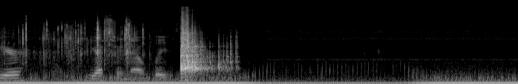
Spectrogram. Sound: dice thumping

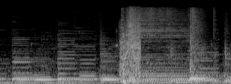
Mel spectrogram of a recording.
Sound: whoosh

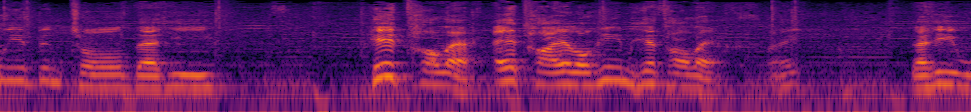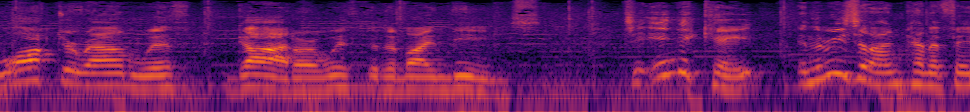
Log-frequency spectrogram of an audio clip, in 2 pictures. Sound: Hebrew

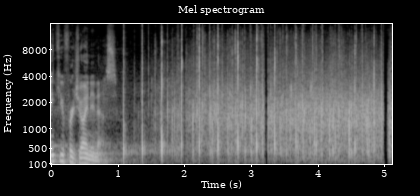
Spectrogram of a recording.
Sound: crowd applauding

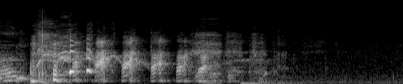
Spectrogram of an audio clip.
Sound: laughing loudly

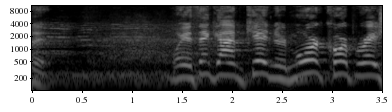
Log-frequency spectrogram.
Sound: laughter

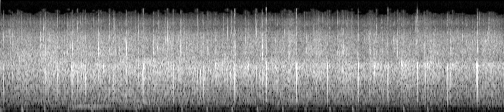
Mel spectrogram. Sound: audience applauding

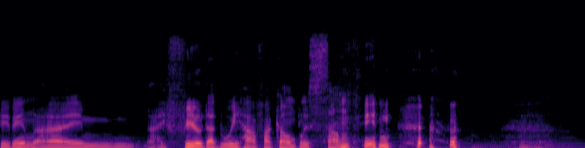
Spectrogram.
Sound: laughs

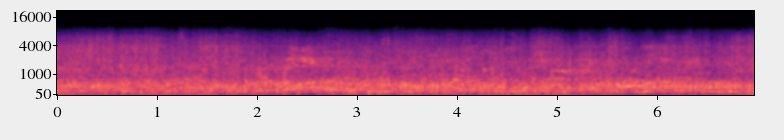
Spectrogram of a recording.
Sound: applause

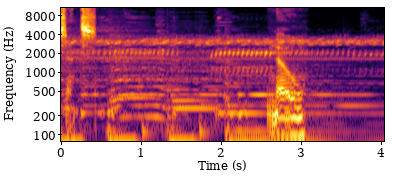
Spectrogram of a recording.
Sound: swamp animals chattering continues

